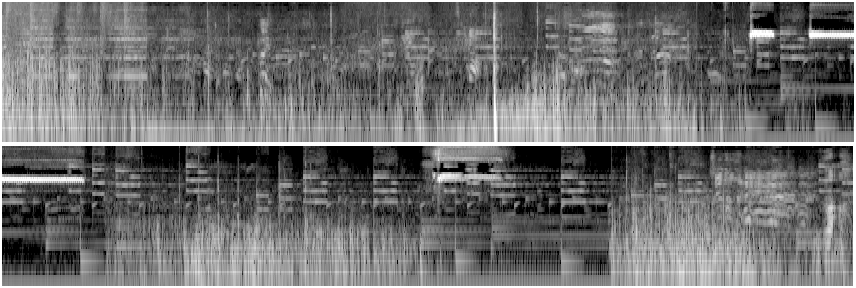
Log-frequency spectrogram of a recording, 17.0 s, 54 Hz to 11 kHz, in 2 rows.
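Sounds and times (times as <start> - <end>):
field noise: 0.0 - 10.0
background music: 0.0 - 17.0
referee's whistle blasts: 7.5 - 9.5, 12.8 - 13.6.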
